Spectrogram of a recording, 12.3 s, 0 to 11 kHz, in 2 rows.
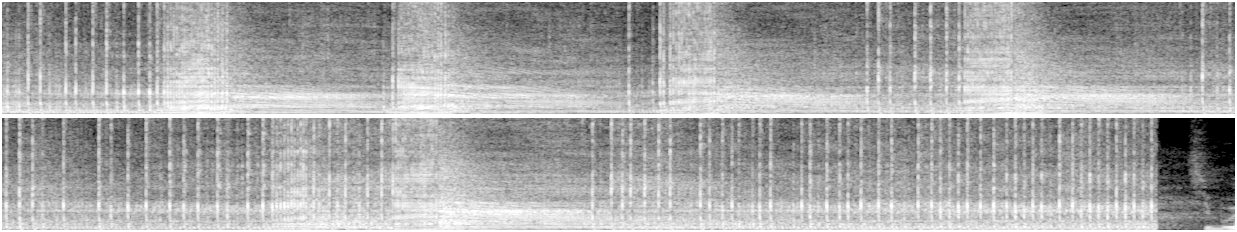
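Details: Peugeot 103 moped with 70cc full Malossi kit, first start: two-stroke blips up and falls back about once a second, never settling into clean revs; running poorly, owner suspects ignition timing is off.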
